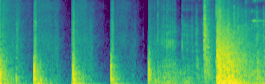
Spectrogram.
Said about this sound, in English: Foley's job is to be a very performative art because if you just put in stock footsteps, even the way we walk can vary greatly. Mm-hmm. Like if you're mad at your partner or something, you want to stomp away.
